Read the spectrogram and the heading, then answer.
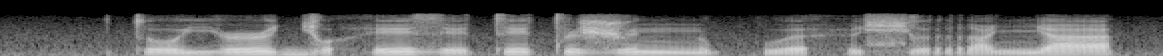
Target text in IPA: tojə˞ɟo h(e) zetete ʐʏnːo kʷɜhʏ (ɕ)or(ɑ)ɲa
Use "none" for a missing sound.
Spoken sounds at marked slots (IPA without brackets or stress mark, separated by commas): e, ɕ, ɑ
